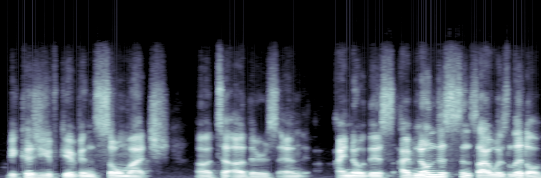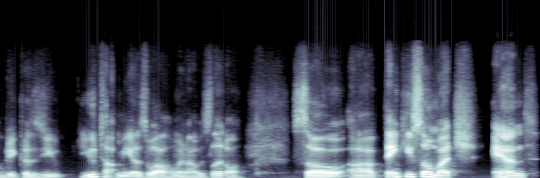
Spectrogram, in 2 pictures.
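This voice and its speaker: Young male host, casual and warm-hearted, filler-heavy, on a video call. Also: medium pitch. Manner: friendly, chatty, with fillers and laughs. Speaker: event host.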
